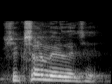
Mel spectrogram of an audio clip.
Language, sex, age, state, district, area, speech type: Gujarati, male, 45-60, Gujarat, Amreli, rural, spontaneous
